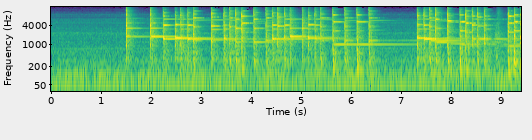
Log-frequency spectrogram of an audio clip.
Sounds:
music, xylophone

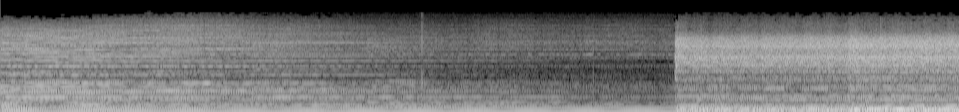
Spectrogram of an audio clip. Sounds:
music

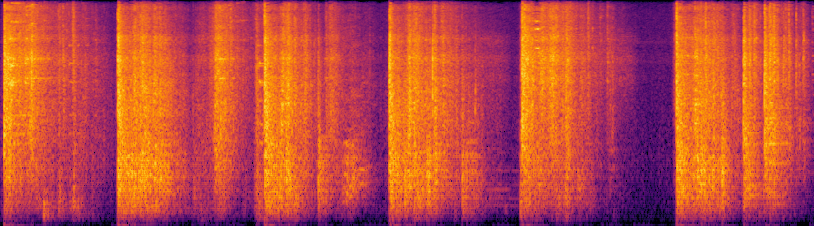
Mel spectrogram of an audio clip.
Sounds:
smash

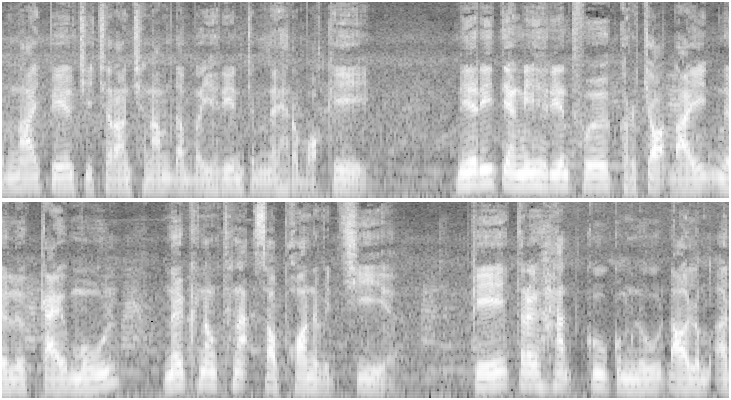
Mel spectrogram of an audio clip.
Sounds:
speech

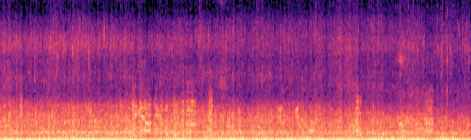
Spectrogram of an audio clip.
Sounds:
wind noise (microphone), ocean, water vehicle, waves, wind, sailboat

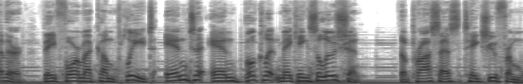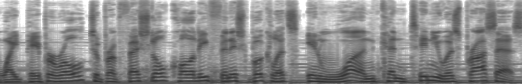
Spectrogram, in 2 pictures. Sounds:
music, speech

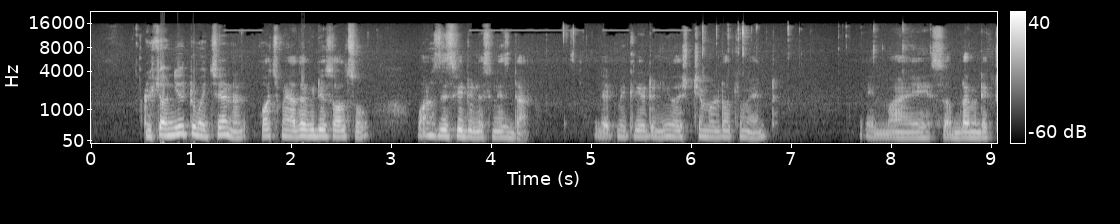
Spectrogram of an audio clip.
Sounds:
speech

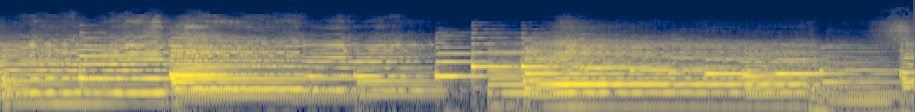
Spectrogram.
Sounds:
bowed string instrument, cello

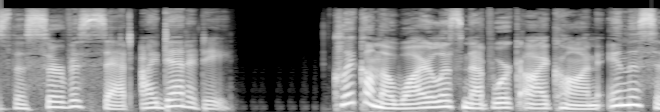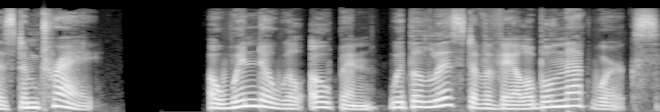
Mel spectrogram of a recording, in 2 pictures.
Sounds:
speech

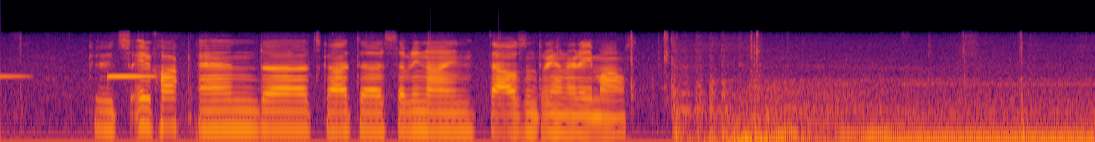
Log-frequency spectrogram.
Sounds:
vehicle, speech, car

